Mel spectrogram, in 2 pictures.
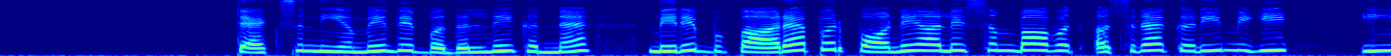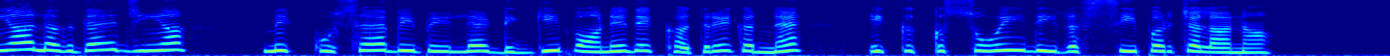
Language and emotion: Dogri, fearful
